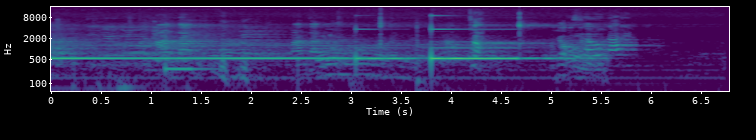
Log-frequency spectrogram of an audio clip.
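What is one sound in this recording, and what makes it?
A live band plays loud music through loudspeakers.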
